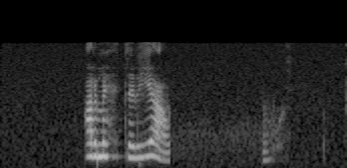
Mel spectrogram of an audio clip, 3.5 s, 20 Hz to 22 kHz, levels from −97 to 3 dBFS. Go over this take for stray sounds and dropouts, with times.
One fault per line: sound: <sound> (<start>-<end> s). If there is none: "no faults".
no faults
